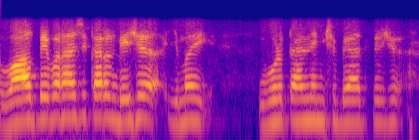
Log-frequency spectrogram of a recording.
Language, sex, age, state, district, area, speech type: Kashmiri, male, 18-30, Jammu and Kashmir, Pulwama, urban, conversation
